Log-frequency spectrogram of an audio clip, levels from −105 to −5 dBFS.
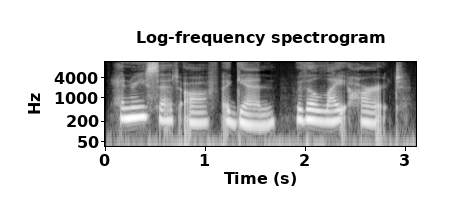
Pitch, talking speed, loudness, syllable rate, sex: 205 Hz, 155 wpm, -17 LUFS, 3.7 syllables/s, female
